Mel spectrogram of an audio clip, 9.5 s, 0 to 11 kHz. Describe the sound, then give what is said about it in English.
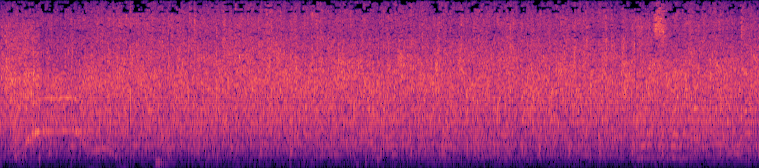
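Sustained applause from a roomful of people in a mission control center, celebrating the James Webb Space Telescope's separation from the Ariane 5 upper stage, fills the whole stretch, a dense, steady wash of clapping with no clear pauses, and a few cheers mixed in. “The James Webb Space Telescope, amidst applause here in the Mission Control Center, now taking its first steps in pursuit of cosmological discovery.”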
